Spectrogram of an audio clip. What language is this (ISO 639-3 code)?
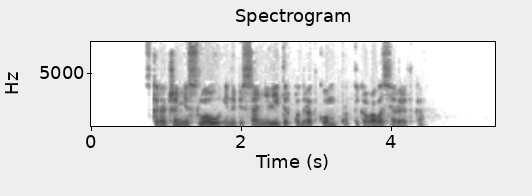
bel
